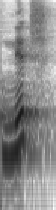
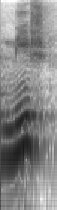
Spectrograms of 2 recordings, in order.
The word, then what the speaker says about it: niche: you sound artificial but of course both Niche and Niche are acceptable all right I hope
